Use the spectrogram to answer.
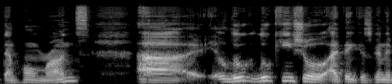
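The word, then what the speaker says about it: Keaschall: Uh Luke Kishel, I think, is going to be a a difference maker down the stretch.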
